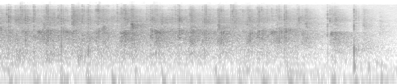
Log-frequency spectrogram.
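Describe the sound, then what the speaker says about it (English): Audience applause for volunteer mentors at a community AGM meeting, steady dense clapping from a room of people that holds for about three seconds then thins and fades toward the end. "Please give a round of applause for everyone that gave their time and talents this weekend"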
